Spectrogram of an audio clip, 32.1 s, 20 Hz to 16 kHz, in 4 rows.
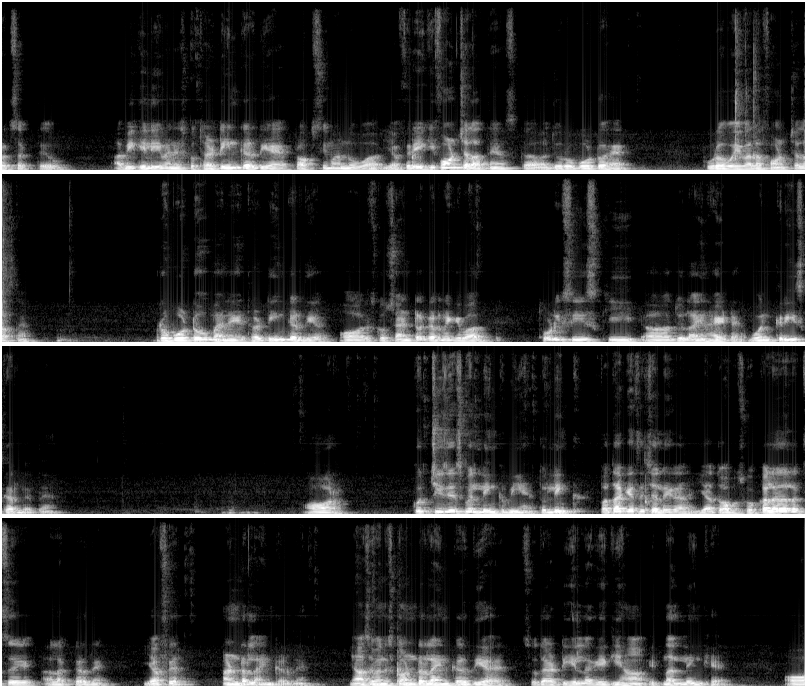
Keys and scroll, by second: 7.1-8.0 typing, 8.0 Return, 16.2 shift+Page_Up, 16.8 shift+Page_Down, 17.2 Page_Up, 17.4 Page_Up, 17.6 Page_Up, 18.2 ⟲, 27.4 super+z.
